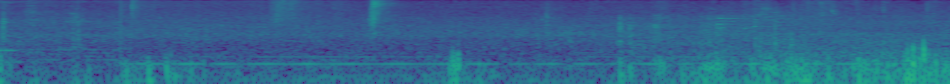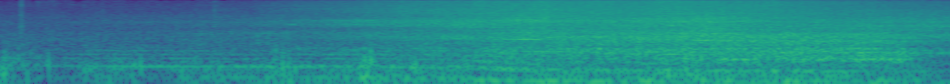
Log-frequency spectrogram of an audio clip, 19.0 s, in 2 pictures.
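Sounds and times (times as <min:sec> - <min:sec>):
wheels rushing on rail: 0:00.8 - 0:19.0
diesel engine drone: 0:01.3 - 0:19.0.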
